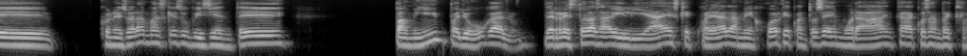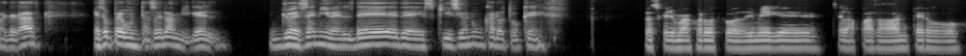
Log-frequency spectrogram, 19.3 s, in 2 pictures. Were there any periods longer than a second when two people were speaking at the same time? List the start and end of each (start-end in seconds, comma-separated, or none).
none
